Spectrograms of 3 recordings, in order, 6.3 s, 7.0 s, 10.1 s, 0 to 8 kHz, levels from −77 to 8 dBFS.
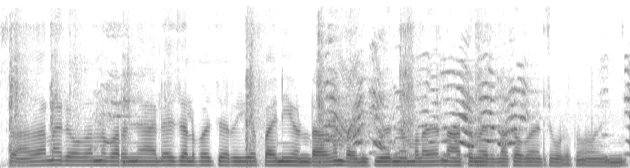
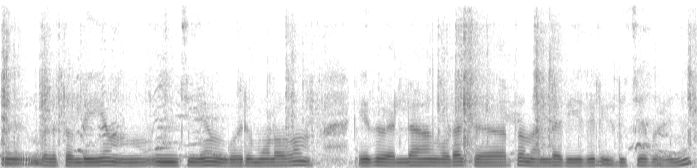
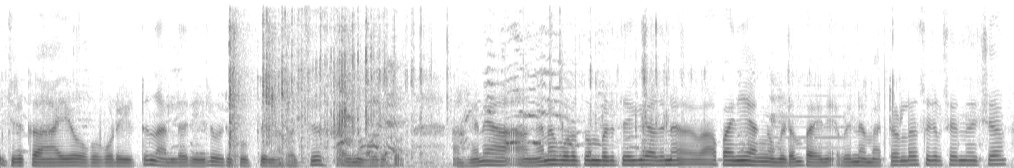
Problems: none marked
